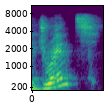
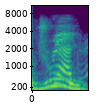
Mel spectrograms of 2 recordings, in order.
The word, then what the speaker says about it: dreamt: So we can say dreamt or dreamed. Dreamed. Dreamed. So we can say dreamed or dreamt.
